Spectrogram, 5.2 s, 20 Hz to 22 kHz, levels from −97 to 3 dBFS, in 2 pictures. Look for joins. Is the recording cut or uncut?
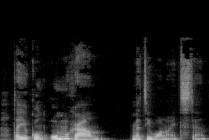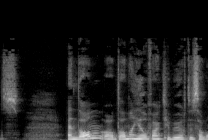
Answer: uncut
